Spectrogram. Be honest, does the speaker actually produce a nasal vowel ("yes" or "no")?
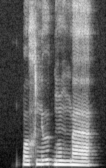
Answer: yes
